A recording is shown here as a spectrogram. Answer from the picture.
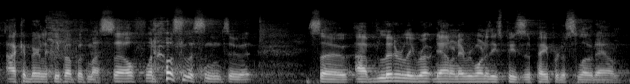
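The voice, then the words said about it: Congested, mellow voice. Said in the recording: “struggling with sinus stuff ... slightly Sudafed head ... my voice is a little different, or I'm a little more mellow than normal”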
